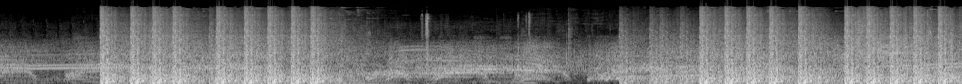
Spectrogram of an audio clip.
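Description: A rifle fires in rapid bursts of loud shots.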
